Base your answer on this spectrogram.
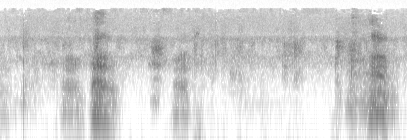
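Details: Russian Toy Terrier puppy, in Lithuanian called Rusu toiterjeras, giving short whining and yelping calls in a few bursts spread over four seconds, with quiet room noise between them.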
